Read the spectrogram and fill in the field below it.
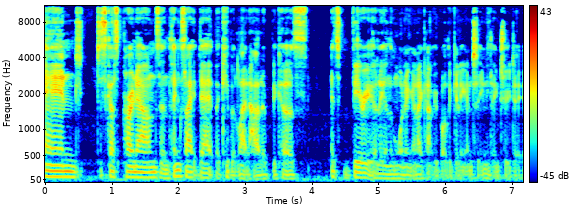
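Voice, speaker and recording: In a New Zealand accent, a man talks at a very fast pace in a very deep, low voice. The recording is very clean, with a silent background. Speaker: makeup vlogger. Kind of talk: casual chat tutorial. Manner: relaxed, rambling with fillers.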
